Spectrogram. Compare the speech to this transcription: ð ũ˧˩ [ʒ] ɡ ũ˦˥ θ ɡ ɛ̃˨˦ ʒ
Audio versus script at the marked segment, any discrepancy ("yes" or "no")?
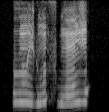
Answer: no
